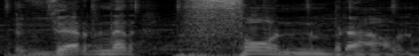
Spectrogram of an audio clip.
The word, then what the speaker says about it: Wernher von Braun: that correctly, Werner von, because the V in German sounds like an F, so it's Werner von Braun.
